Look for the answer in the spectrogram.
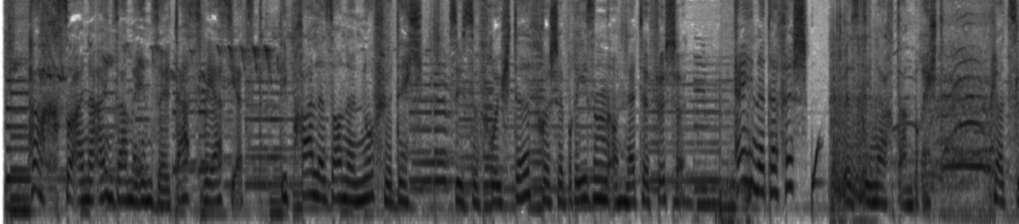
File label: german voice over female narrator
